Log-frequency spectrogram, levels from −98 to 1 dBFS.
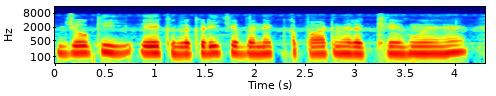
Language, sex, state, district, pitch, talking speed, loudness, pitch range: Hindi, male, Uttar Pradesh, Lalitpur, 145 Hz, 155 wpm, -16 LUFS, 140-150 Hz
